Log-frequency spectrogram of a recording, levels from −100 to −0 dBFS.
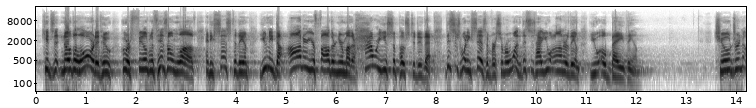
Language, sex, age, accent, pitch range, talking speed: English, male, 50-69, American, 210-265 Hz, 230 wpm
